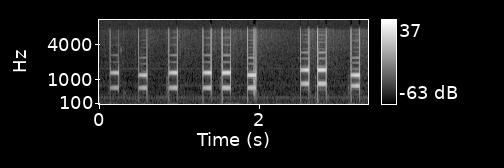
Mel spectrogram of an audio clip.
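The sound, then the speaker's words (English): Telephone keypad dialing tones as a local 212 number in New York is punched in: nine short, two-pitched beeps in an uneven rhythm, some in quick pairs, alone over faint line hiss. “This is local. I have to dial 212, right? All right, here we go.”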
